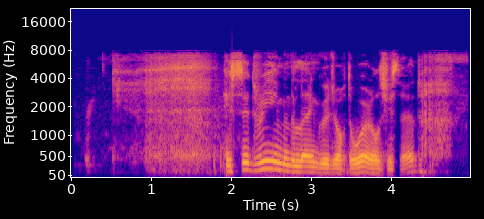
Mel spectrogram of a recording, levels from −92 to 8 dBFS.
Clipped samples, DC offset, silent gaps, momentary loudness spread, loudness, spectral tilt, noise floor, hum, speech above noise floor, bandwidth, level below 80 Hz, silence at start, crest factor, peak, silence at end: under 0.1%; under 0.1%; none; 14 LU; -15 LUFS; -3.5 dB/octave; -41 dBFS; none; 27 dB; 8 kHz; -58 dBFS; 0.15 s; 16 dB; 0 dBFS; 0.1 s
